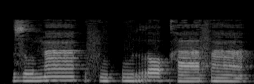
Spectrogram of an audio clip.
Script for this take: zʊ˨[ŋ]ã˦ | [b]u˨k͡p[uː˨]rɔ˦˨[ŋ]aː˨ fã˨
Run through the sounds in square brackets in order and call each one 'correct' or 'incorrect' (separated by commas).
correct, incorrect, incorrect, incorrect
